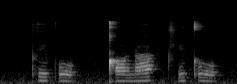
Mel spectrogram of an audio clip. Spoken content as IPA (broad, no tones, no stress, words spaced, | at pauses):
pʰepʼo | ǃʼɑŋa | t͡ʃʼekʼo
